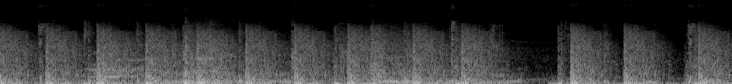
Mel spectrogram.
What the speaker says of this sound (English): Firing 50 caliber standing from the shoulder is a bit like getting kicked in the fucking shoulder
